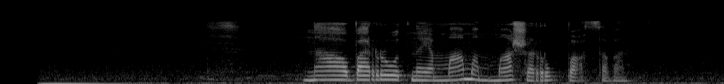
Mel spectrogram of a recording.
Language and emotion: Russian, angry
